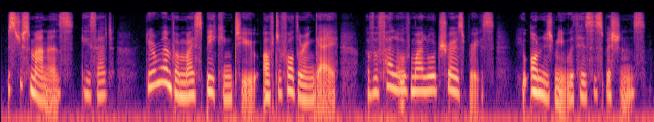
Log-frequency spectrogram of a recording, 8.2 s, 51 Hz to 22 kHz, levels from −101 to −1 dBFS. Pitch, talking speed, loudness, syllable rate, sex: 220 Hz, 185 wpm, -20 LUFS, 6.2 syllables/s, female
